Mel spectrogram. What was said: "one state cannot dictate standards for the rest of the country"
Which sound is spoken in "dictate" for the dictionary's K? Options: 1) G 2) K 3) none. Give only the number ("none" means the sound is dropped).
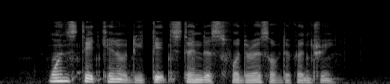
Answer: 3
